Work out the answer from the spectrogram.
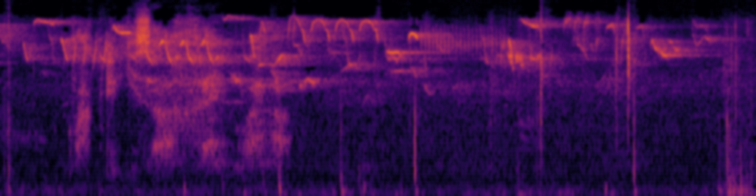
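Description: Small birds chirping and singing in quick, high, looping phrases, with scattered light knocks and a louder low thud near the end.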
